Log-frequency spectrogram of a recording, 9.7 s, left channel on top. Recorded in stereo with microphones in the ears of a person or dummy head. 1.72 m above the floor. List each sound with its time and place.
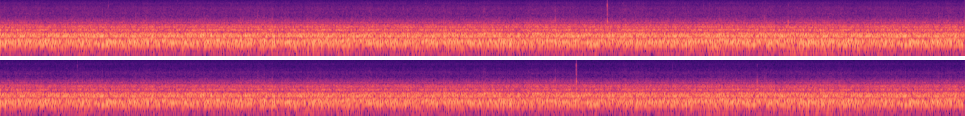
0.0 s an aircraft: 20° left (ahead or behind)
